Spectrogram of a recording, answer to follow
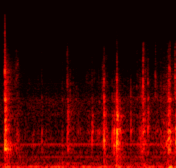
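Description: Trading-card box and packaging being handled and opened: a handful of sharp, irregular clicks and crinkles over a steady low hum.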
